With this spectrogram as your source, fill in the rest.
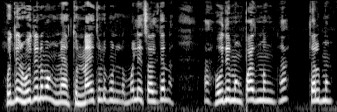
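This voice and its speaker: A woman's voice: very high-pitched, steady tone, racing, no room sound. A woman with a Vidarbha Marathi accent playing a bossy village woman in a rustic comedy sketch.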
